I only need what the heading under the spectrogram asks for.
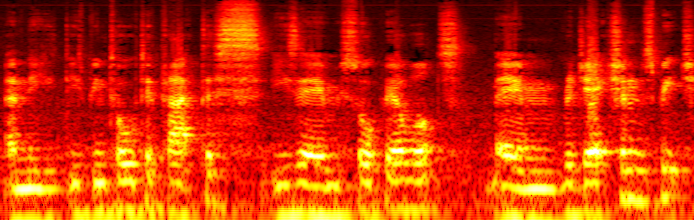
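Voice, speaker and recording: Through noticeable background noise comes a man's voice at medium pitch. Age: 20s. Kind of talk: radio dj patter, student radio presenting. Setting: radio studio. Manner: bright, jokey, and energetic, with quick station-ident style links.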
